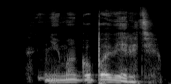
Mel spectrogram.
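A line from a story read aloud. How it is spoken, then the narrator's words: Muttered under breath. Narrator (Russian): пробормотал под нос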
